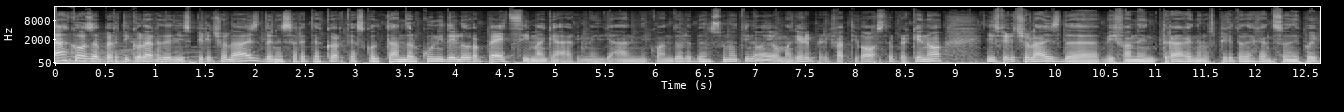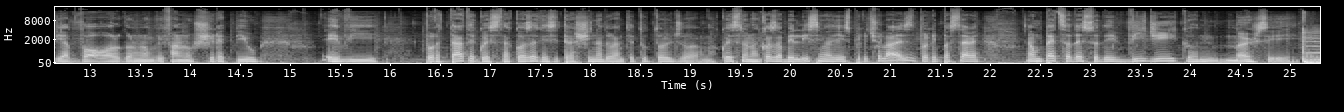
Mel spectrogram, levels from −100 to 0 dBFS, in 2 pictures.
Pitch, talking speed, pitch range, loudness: 125 Hz, 180 wpm, 110-140 Hz, -20 LUFS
